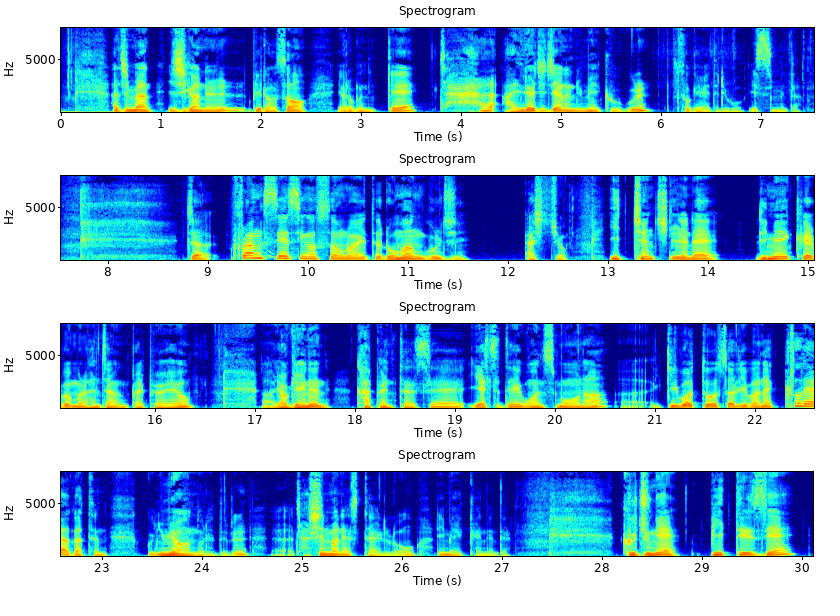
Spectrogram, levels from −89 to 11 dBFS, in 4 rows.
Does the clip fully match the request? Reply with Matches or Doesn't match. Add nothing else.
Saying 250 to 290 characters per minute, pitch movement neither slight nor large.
Doesn't match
